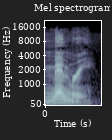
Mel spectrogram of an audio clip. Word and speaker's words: memory: É interessante dizer que quando você estiver conversando e falar esta palavra, você pode tirar o O, tá? Ficando assim, memory. Memory, memory. Isso no inglês falado.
